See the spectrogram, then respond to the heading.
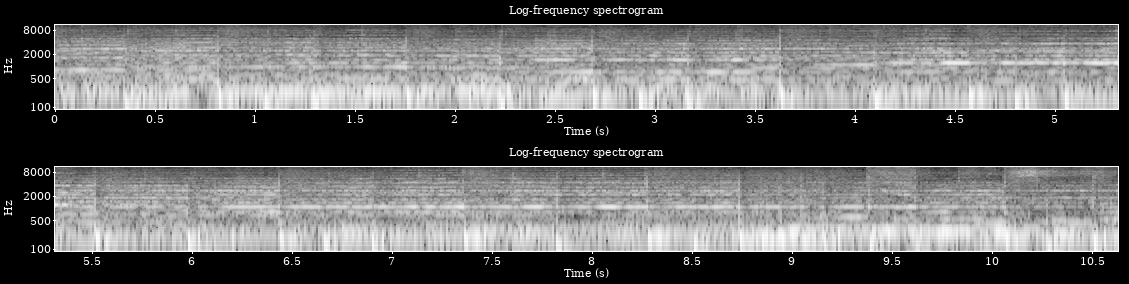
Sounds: music

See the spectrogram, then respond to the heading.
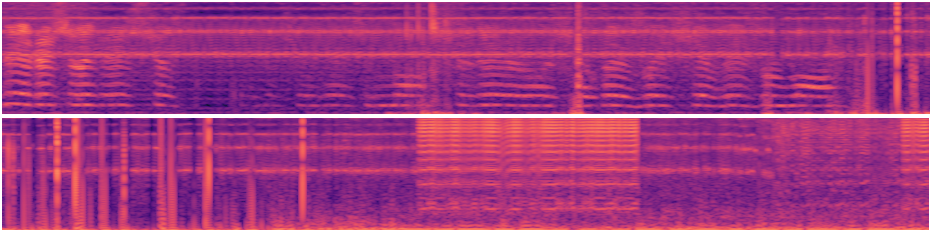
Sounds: electronica, electronic music, music

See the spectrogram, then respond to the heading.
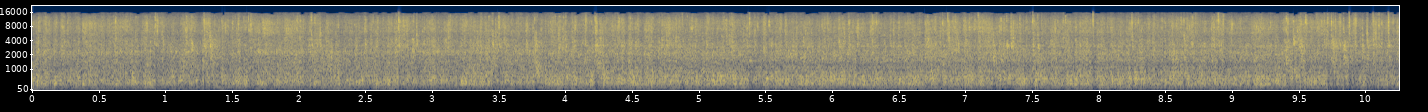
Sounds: rain

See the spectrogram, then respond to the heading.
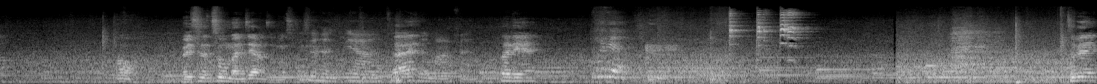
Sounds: music, speech

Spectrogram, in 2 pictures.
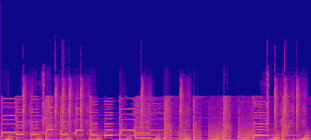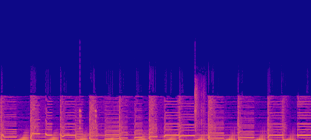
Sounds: music

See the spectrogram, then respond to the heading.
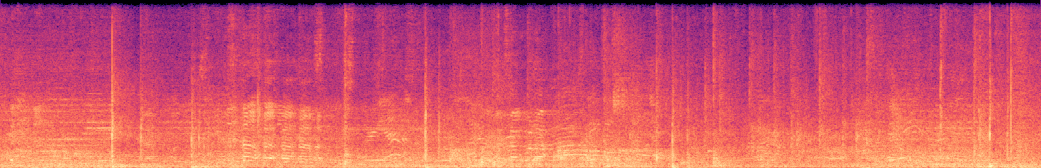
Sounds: bowling impact

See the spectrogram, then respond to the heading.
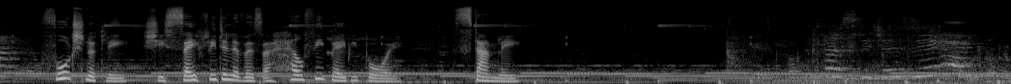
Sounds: music, speech

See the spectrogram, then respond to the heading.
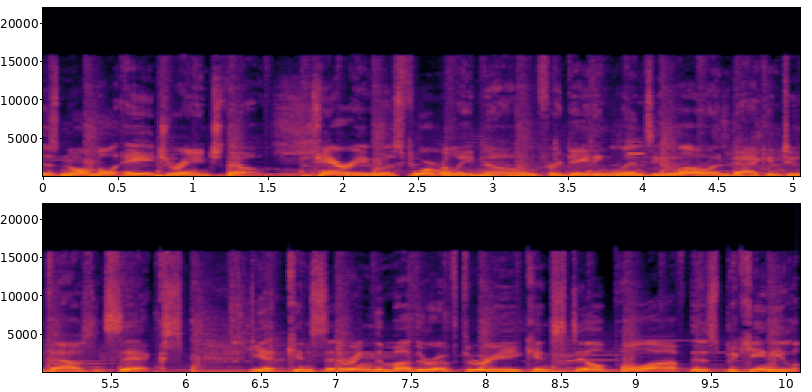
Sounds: speech, music

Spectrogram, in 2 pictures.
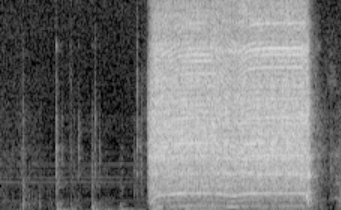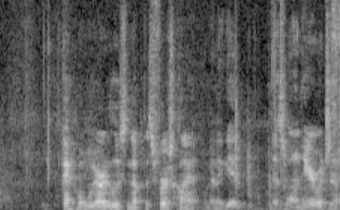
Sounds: inside a small room, blender, speech

